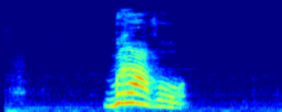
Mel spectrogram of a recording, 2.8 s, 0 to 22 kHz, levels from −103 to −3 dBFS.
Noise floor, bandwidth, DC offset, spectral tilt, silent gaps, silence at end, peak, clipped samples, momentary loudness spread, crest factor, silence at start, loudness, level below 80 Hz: -80 dBFS; 15.5 kHz; under 0.1%; -5 dB/octave; none; 1 s; -18 dBFS; under 0.1%; 18 LU; 20 dB; 1.05 s; -31 LUFS; -76 dBFS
